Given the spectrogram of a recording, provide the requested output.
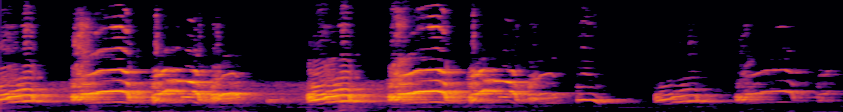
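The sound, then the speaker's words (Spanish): An ostrich calling in a rapid series of loud, nasal honking cries, uninterrupted, with a brief pause near the end before a few more harsh honks. “Y este es el sonido de un avestruz.”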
